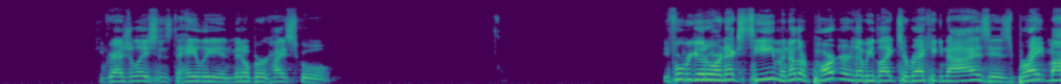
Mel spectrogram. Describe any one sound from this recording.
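A man speaks calmly into a microphone over a loudspeaker, with pauses.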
